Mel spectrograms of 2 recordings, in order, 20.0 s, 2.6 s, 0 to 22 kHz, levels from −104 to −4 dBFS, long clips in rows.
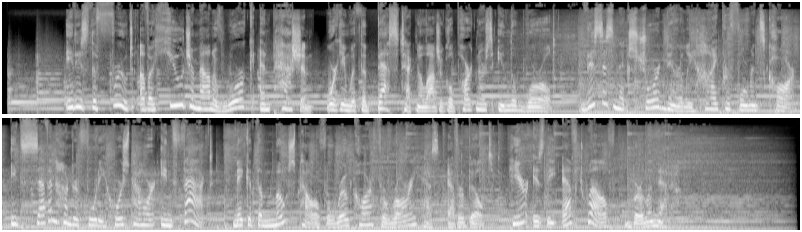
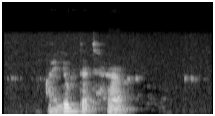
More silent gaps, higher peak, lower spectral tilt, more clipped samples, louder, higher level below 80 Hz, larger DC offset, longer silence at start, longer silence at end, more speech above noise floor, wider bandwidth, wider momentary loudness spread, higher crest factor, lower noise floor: neither; first, -2 dBFS vs -8 dBFS; second, -4.5 dB/octave vs -10 dB/octave; neither; first, -15 LUFS vs -27 LUFS; first, -34 dBFS vs -68 dBFS; neither; second, 0.05 s vs 0.55 s; about the same, 0.15 s vs 0.25 s; second, 21 dB vs 45 dB; first, over 20 kHz vs 5.6 kHz; second, 7 LU vs 17 LU; second, 14 dB vs 22 dB; second, -36 dBFS vs -71 dBFS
